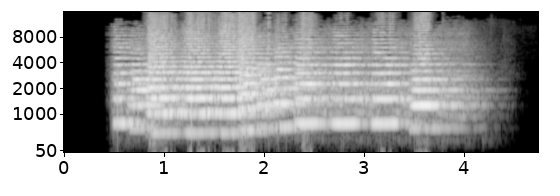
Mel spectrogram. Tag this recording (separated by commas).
Vehicle horn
